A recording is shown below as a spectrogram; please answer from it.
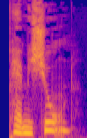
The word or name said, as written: PERMISSIONENS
